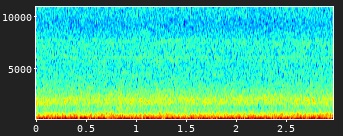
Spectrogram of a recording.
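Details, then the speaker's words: 2014 Ford F-150 XLT 3.5L, blower set to its lowest setting yet roaring steadily as if on high; the PWM control voltage to the blower motor speed control unit is not high as expected at low speed. "is a very high voltage and i'm not seeing that that's why the blower motor is running really almost like it's on high speed"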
